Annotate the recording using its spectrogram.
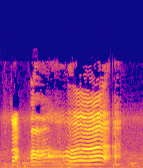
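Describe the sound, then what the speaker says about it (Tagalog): A baby cries loudly and close by, a short yelp followed by a sustained wavering wail that breaks off and resumes briefly, set against a faint low hum. "Maingay yung baby ko."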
